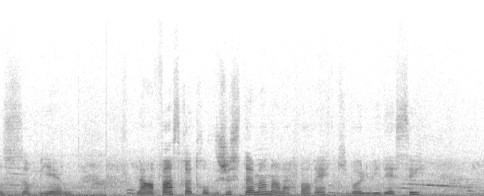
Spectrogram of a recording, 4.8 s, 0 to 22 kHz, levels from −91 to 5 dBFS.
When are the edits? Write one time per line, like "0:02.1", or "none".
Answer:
none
